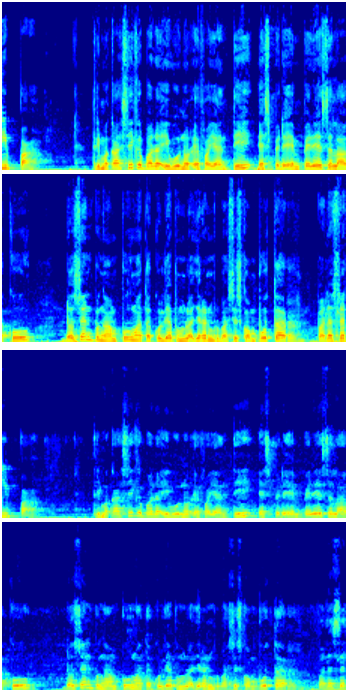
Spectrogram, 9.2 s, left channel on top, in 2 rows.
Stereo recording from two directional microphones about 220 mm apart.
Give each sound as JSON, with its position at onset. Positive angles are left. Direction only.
{"t": 0.0, "sound": "speech", "side_deg": 50}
